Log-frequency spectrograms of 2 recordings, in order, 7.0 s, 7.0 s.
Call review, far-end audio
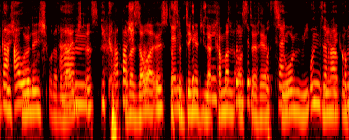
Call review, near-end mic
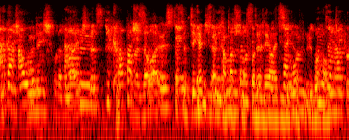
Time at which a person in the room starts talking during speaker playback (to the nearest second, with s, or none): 4 s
